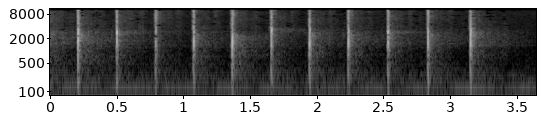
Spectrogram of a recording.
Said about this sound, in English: That's what we do. We clap after they get baptized, right? Isn't that what we do? We clap. Why do we clap? What's the point? We're happy. We're excited about what just happened.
